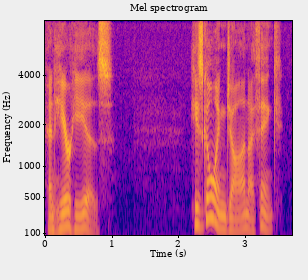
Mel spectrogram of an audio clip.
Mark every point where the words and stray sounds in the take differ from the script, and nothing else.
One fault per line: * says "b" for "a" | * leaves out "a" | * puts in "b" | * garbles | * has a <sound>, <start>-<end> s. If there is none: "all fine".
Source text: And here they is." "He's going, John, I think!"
* says "he" for "they"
